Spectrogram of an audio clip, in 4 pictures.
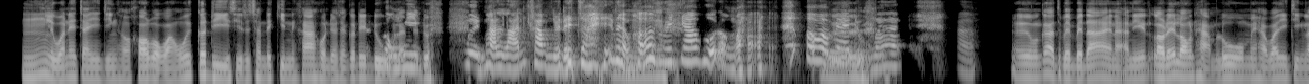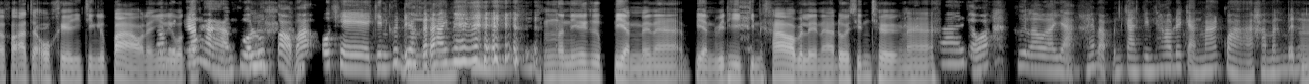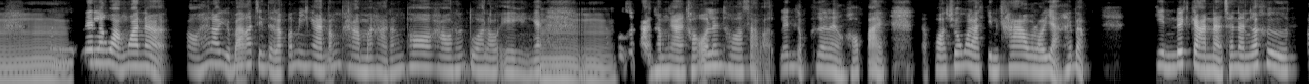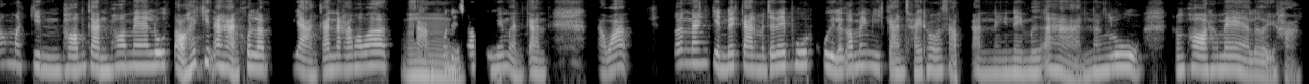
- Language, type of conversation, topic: Thai, podcast, คุณตั้งกฎเรื่องการใช้โทรศัพท์มือถือระหว่างมื้ออาหารอย่างไร?
- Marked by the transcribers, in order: other background noise; laughing while speaking: "ในใจ แต่ว่า"; tapping; laughing while speaking: "อือ"; laughing while speaking: "มา"; laugh; chuckle; other noise; drawn out: "อืม"; laughing while speaking: "แม่"; chuckle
